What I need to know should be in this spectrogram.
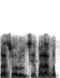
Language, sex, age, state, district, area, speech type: Gujarati, male, 60+, Gujarat, Kheda, rural, conversation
